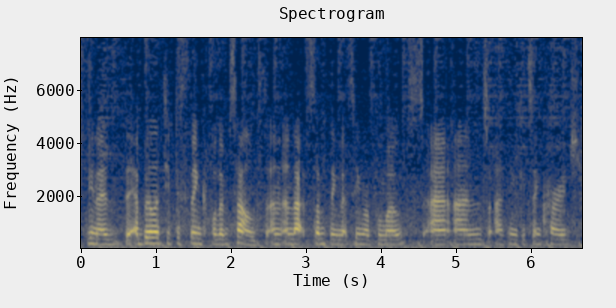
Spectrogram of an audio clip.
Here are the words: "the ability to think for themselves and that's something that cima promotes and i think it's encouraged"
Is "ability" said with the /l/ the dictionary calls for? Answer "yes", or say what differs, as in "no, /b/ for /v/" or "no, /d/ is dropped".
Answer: yes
